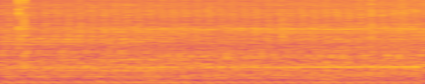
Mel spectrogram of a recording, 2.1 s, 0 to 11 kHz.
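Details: Yamaha YTX 125 single-cylinder motorcycle, normally fitted with a sidecar, idling after misfire was fixed; quick fairly even putter with faint whine, no misses; runs healthy but still won't move in gear, clutch suspected.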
